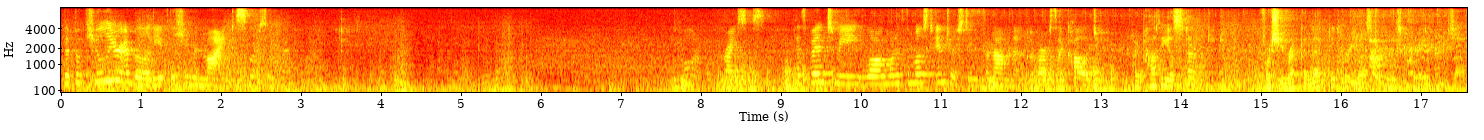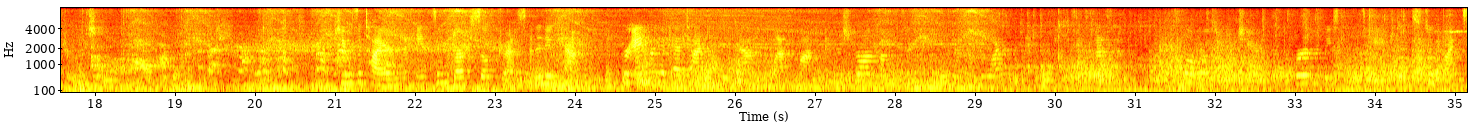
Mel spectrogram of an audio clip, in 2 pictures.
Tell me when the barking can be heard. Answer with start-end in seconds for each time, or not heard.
16.1-21.8.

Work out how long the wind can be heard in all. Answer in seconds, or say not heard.
35 s.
